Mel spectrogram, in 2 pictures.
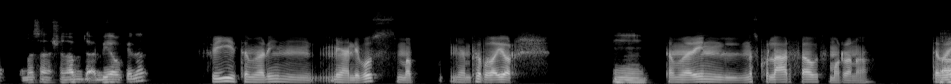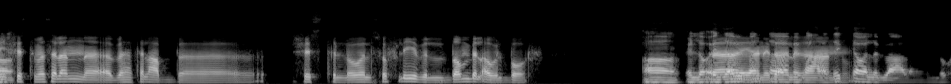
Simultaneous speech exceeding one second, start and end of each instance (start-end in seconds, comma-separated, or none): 16.6-18.1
